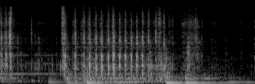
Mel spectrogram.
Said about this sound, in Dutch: Achter de schrijfmachine beginnen tikken en zien wat eruit komt. Het is mijn methode.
